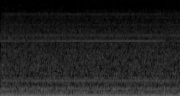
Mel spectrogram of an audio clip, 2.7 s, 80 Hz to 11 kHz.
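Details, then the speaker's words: Dumont RA-109 tube television, first quick power-up after long storage: a steady low buzz with faint higher tones from the vertical output transformer working; no horizontal section sound heard. "you hear that vertical output Transformer right there"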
